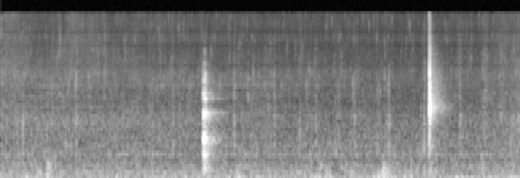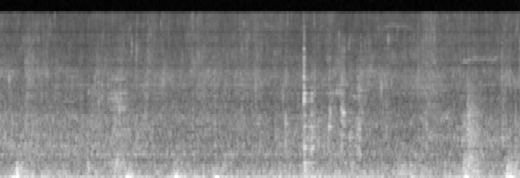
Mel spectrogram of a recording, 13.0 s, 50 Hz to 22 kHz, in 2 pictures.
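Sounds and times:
tortillas frying in oil: 0.0s - 13.0s.

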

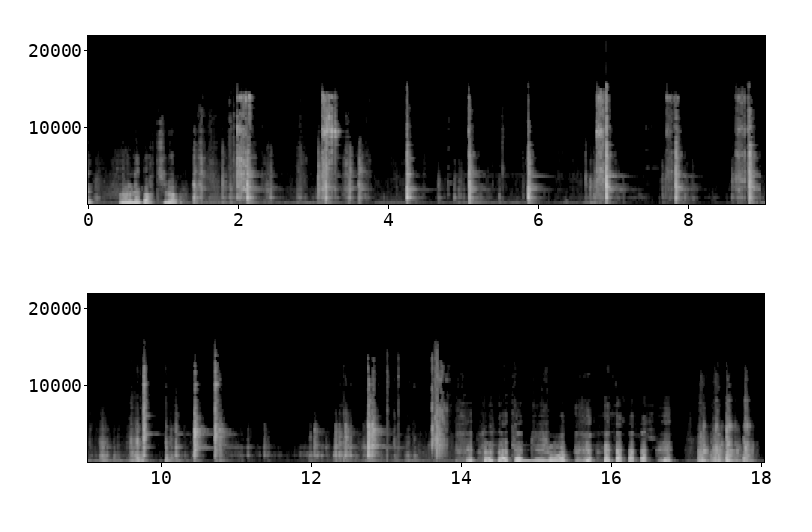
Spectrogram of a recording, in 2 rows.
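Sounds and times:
ratcheting wrench metallic clicks: 1.4s - 3.8s, 4.6s - 9.0s.

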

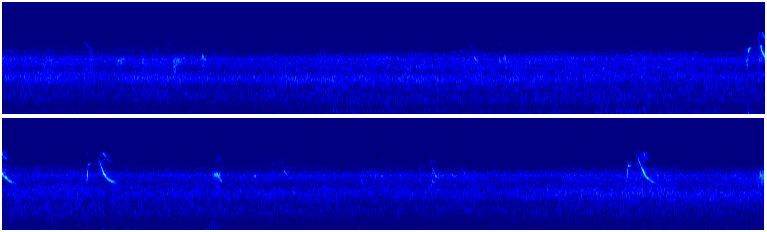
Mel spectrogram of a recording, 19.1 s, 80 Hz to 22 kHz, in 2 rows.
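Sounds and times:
bird whistled calls: 9.3s - 9.7s, 10.6s - 11.0s, 17.3s - 17.8s.

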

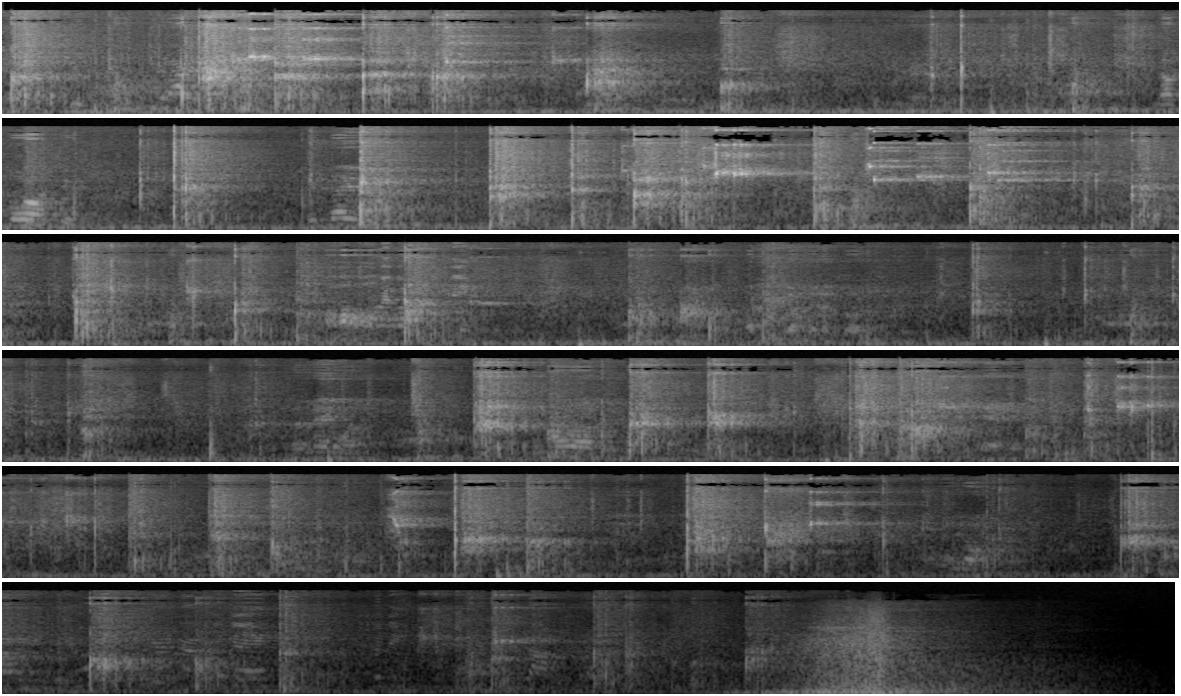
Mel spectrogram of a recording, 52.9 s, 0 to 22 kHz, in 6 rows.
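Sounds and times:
sneakers squeaking on court: 0.8s - 4.7s, 13.4s - 17.4s, 34.6s - 36.2s, 38.1s - 39.0s.

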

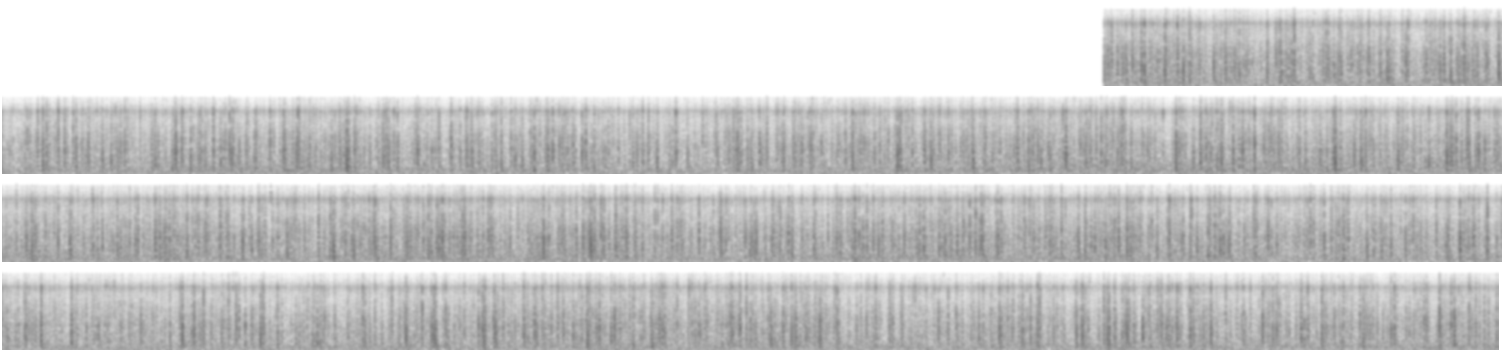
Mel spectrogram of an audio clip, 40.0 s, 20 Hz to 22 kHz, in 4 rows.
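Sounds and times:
steady rain falling: 7.4s - 39.9s.

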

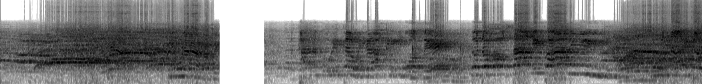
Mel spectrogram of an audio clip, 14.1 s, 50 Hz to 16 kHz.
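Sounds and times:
women singing together: 13.1s - 14.0s.

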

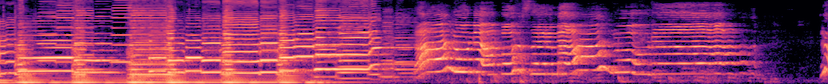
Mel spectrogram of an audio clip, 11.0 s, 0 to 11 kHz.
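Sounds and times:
instrumental music with bass: 0.0s - 5.6s.

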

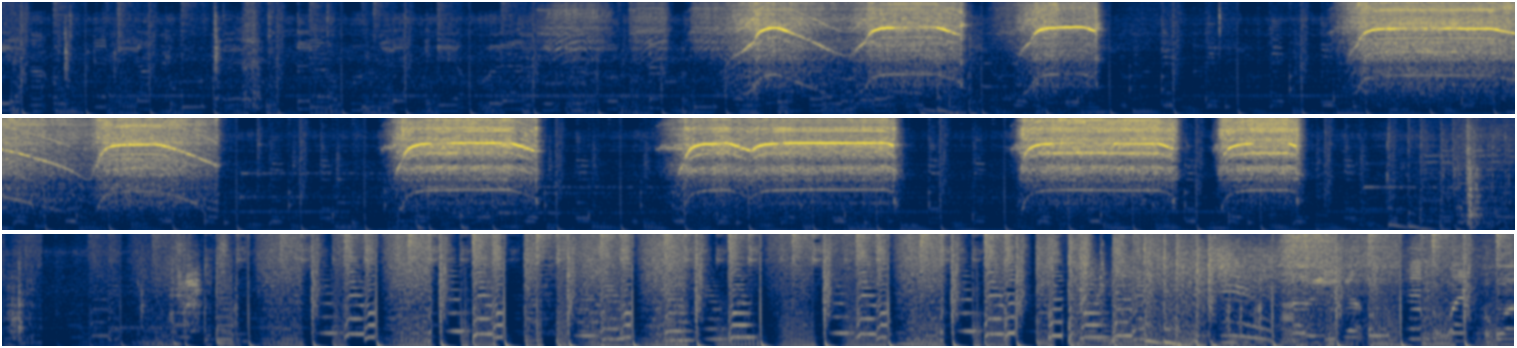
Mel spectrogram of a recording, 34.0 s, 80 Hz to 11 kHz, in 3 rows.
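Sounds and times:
drill motor whining: 4.0s - 8.3s, 10.0s - 13.0s, 14.2s - 15.4s, 16.2s - 18.1s, 18.9s - 21.2s.

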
